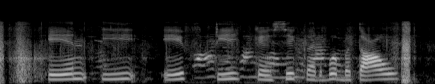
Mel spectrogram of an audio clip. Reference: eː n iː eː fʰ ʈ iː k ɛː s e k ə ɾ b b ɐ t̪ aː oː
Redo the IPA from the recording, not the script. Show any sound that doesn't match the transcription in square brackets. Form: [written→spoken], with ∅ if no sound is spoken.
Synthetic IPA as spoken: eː n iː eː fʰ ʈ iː k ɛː s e k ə ɾ b b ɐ t̪ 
